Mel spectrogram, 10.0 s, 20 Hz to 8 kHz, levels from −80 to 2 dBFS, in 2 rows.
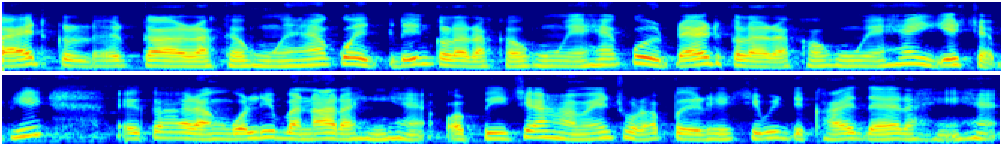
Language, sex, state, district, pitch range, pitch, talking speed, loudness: Hindi, female, Maharashtra, Nagpur, 180-215 Hz, 190 Hz, 210 wpm, -27 LUFS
